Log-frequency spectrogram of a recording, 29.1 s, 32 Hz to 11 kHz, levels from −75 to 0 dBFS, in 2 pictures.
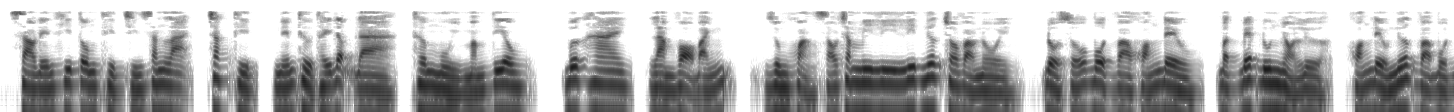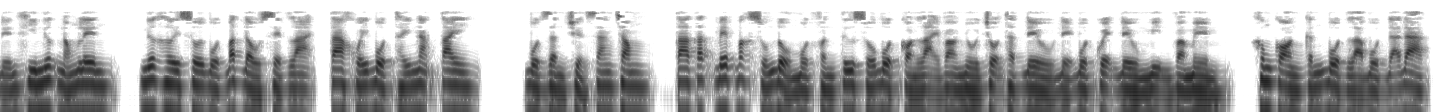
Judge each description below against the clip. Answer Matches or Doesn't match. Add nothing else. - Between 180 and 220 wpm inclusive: Matches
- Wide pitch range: Doesn't match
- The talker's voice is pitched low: Matches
